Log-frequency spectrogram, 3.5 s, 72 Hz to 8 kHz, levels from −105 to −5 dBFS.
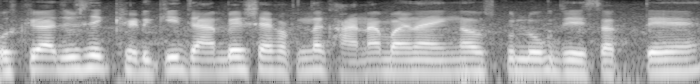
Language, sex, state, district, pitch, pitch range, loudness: Hindi, male, Maharashtra, Gondia, 145 Hz, 140-160 Hz, -16 LUFS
